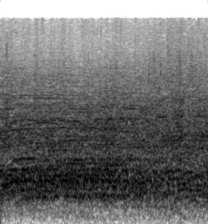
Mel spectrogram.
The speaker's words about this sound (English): All right, it's time to vote by applause. Who thought that Katie Ellen's pro-planter platitudes helped you see the forest and the trees? Katie Ellen Humphries.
